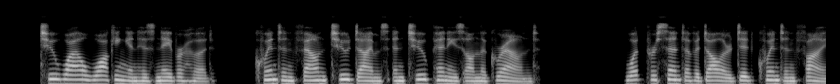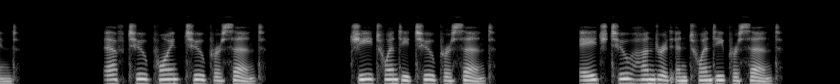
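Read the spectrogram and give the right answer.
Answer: G: 22%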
